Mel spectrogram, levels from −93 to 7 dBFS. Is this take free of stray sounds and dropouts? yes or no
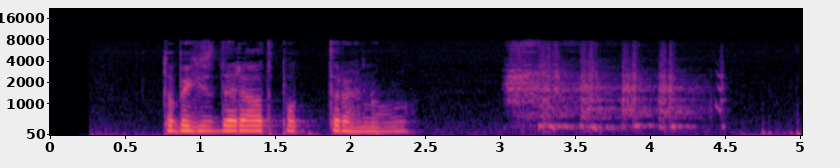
no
